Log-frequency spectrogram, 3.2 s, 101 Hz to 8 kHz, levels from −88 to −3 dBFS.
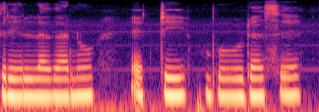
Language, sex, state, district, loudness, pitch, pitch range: Bengali, female, Assam, Hailakandi, -14 LUFS, 185 Hz, 185-195 Hz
